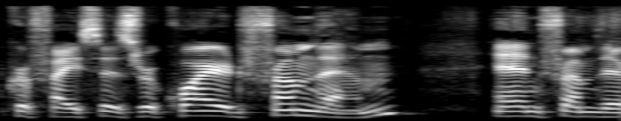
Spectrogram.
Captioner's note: speaking French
